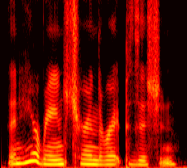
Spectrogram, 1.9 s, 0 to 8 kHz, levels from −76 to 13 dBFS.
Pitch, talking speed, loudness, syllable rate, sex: 220 Hz, 255 wpm, -15 LUFS, 7.3 syllables/s, female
